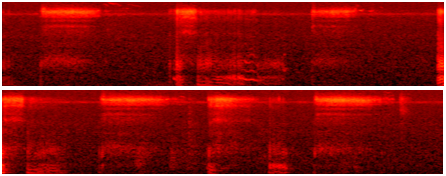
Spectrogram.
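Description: Soft rhythmic snoring with a whistling nasal tone on each breath, about six breaths in twelve seconds, from a sleeping cat.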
